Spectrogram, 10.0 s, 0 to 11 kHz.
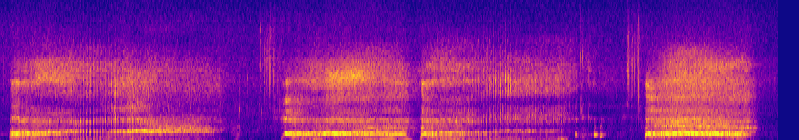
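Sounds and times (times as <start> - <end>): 
wolf howling with long steady moaning tones: 0.1 - 2.8, 3.6 - 6.9, 8.1 - 9.5.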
